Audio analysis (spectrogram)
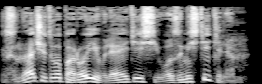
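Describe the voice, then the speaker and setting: Stern, curt detective barking orders at a captive in a dry audiobook read, done by a male narrator; lively pitch. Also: a little fast, breathy edge, no echo. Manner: curt, commanding questions.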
